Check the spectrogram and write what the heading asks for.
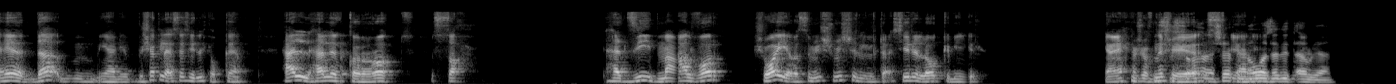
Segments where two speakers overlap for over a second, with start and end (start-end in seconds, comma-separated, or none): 11.5-12.8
